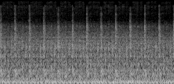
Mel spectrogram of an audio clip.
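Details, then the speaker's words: Mercedes-Benz CLS W218 engine: a sharp, even knock about seven times a second over the engine rumble that follows engine speed with just a light blip of throttle, a rod bearing knock. "เนี่ยดูดิลั่นเลยครับนัแตกคันเร่งหน่อยหน่อยเดียวเมันเขกตามรอบเลยกๆ"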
